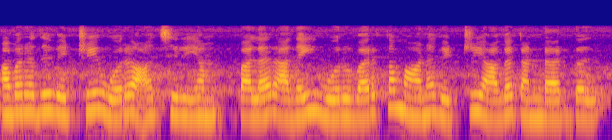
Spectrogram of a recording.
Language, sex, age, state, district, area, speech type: Tamil, female, 30-45, Tamil Nadu, Madurai, urban, read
